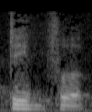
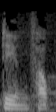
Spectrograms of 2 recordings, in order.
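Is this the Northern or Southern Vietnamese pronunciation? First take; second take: Southern; Northern. First: The second syllable has an 'uo' vowel. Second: The second syllable has a short 'o' vowel. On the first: "nói theo người miền Nam là triền phược" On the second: "chữ triền phọc là người Bắc nói"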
